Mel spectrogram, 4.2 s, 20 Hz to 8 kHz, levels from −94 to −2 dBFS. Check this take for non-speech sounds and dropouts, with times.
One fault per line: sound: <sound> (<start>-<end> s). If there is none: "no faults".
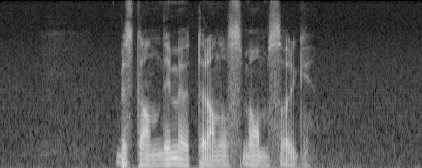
no faults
